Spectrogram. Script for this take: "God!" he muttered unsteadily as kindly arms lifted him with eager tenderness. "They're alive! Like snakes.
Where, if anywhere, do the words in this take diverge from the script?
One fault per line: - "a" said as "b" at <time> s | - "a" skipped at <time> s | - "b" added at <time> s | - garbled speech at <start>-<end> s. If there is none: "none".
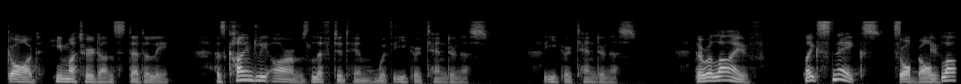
- "eager tenderness" added at 5.4 s
- garbled speech at 8.9-9.6 s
